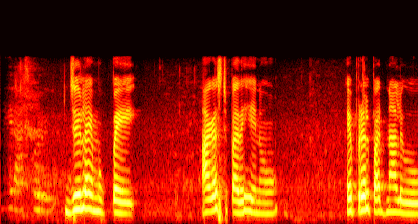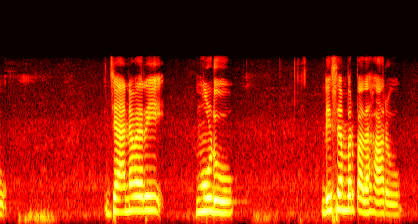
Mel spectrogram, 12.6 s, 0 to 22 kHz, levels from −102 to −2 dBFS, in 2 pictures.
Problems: constant background noise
